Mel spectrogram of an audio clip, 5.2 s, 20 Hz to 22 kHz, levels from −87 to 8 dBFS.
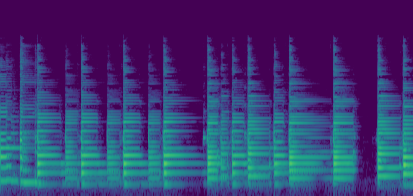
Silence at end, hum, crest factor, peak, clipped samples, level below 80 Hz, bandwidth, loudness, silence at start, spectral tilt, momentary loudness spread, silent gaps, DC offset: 0 s; none; 18 dB; -6 dBFS; under 0.1%; -74 dBFS; 11.5 kHz; -25 LUFS; 0 s; -3.5 dB/octave; 6 LU; none; under 0.1%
